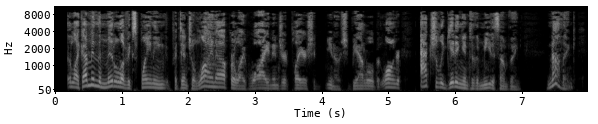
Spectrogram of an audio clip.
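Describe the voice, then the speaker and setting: A man talks very fast at medium pitch, somewhat breathy, with very wide pitch swings. His loudness swings a lot, and the sound is dry and close with no echo. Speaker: podcast co-host. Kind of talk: casual chat.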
